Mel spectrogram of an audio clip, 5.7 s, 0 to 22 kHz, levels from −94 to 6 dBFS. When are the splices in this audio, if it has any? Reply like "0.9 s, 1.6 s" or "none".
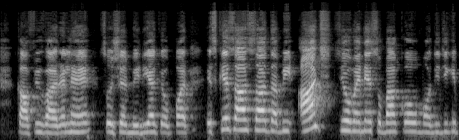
none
